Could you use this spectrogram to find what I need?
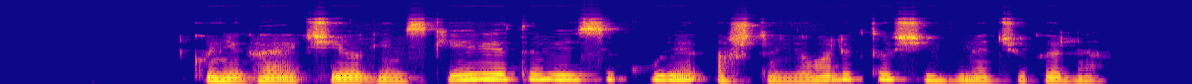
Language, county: Lithuanian, Vilnius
